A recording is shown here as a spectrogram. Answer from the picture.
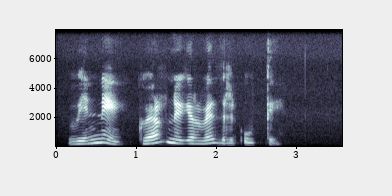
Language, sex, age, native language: Icelandic, female, 20-29, Filipino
